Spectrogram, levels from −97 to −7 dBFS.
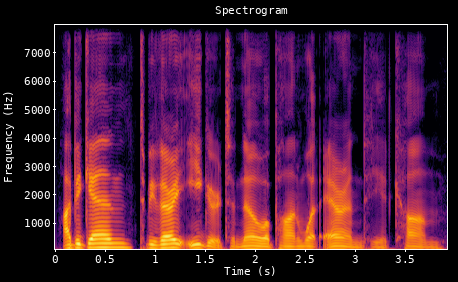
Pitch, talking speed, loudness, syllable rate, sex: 105 Hz, 215 wpm, -19 LUFS, 5.2 syllables/s, male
